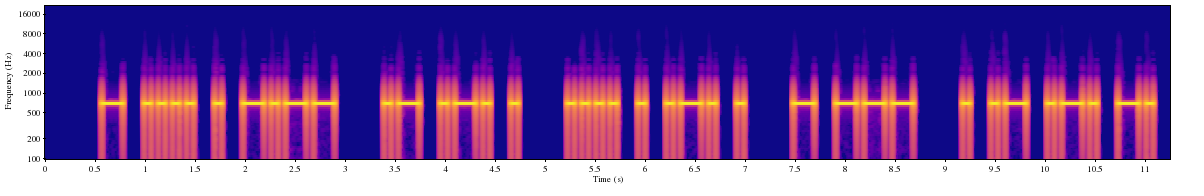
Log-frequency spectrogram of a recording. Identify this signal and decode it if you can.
Morse code, heard as a keyed tone, about 17 wpm, 700 Hz. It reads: THEY ARE HERE TO EARN
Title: Sentences from Top 1500 Words 17wpm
